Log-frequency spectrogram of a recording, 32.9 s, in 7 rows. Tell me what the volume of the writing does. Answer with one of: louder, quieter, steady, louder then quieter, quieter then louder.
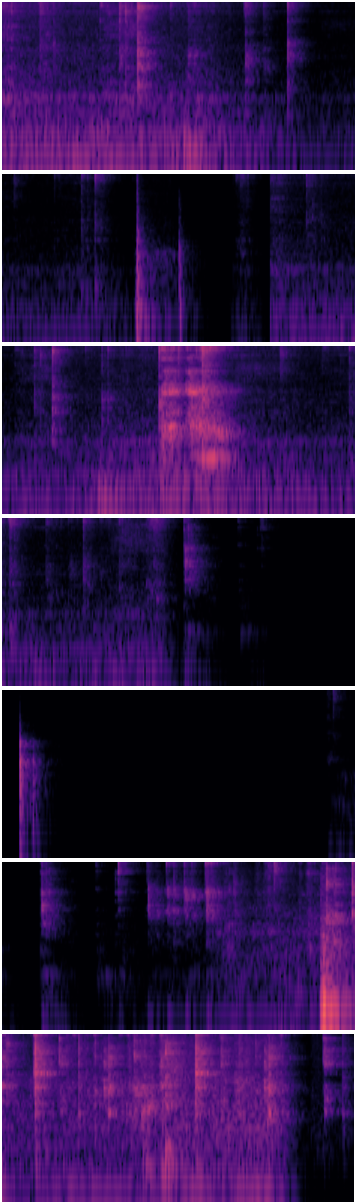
louder then quieter.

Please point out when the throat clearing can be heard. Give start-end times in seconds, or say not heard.
11.5-12.4.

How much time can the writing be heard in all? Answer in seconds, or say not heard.
6 s.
